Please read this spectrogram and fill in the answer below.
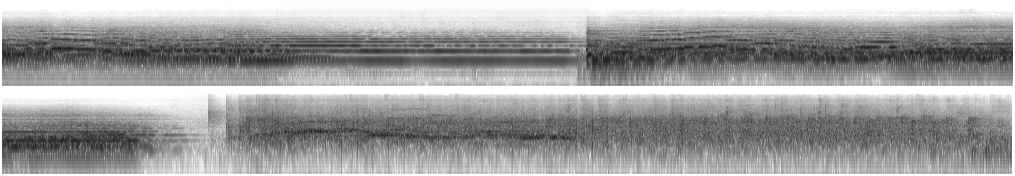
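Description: A high school jazz big band of saxophones, trumpets and trombones holds its closing chords. A first chord dies away, then a new full chord comes in about nine seconds in and is held until the band cuts off sharply after about seventeen seconds. Audience applause follows and runs on.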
